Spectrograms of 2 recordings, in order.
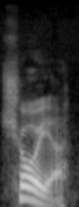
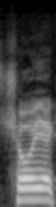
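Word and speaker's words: cholla: that the cactus is choya that's just uh the like spanish way of saying two two double l's in spanish is is a y sound so uh it's choya cactus is what that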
